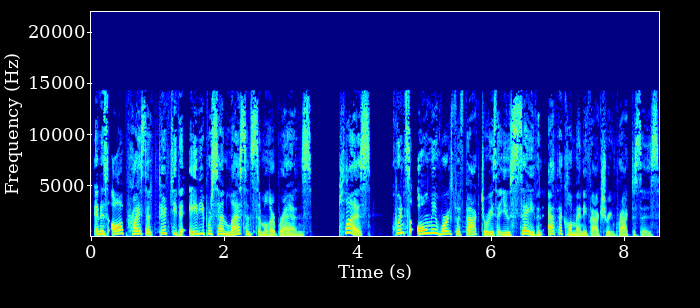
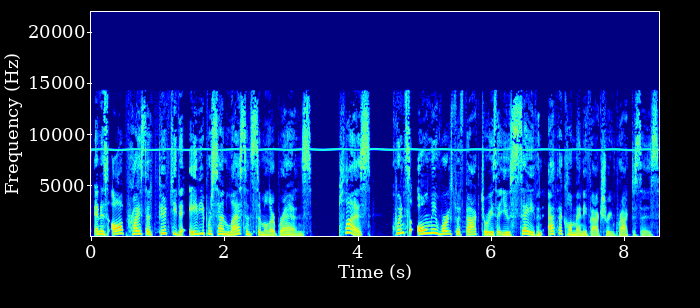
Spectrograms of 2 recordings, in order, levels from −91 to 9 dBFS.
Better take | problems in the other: first | high-pitched whine; faint; throughout; 8.5 kHz, 20 dB below the speech

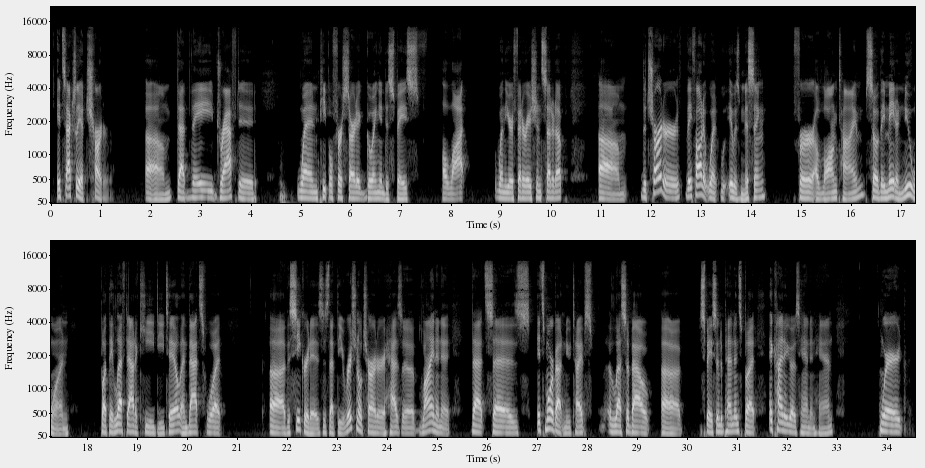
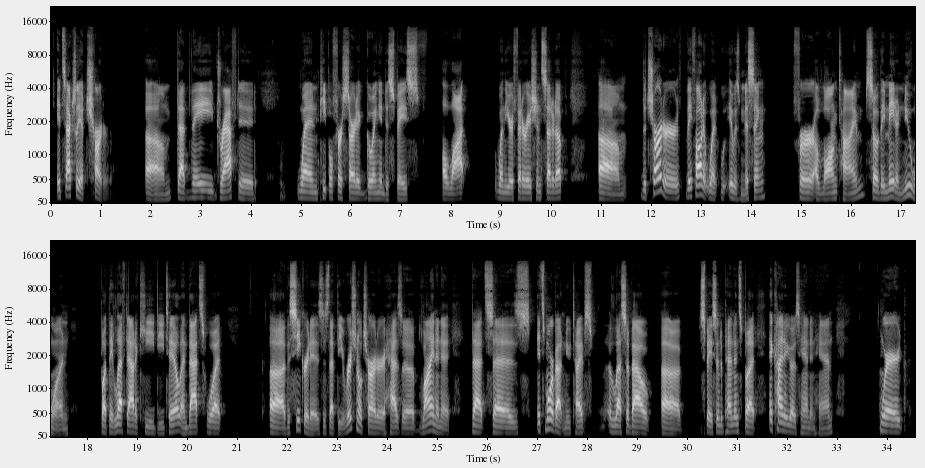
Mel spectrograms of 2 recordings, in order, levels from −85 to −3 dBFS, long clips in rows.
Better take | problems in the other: first | thin; very; fading below 900 Hz

